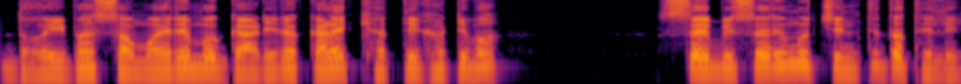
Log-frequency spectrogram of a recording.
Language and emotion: Odia, fearful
